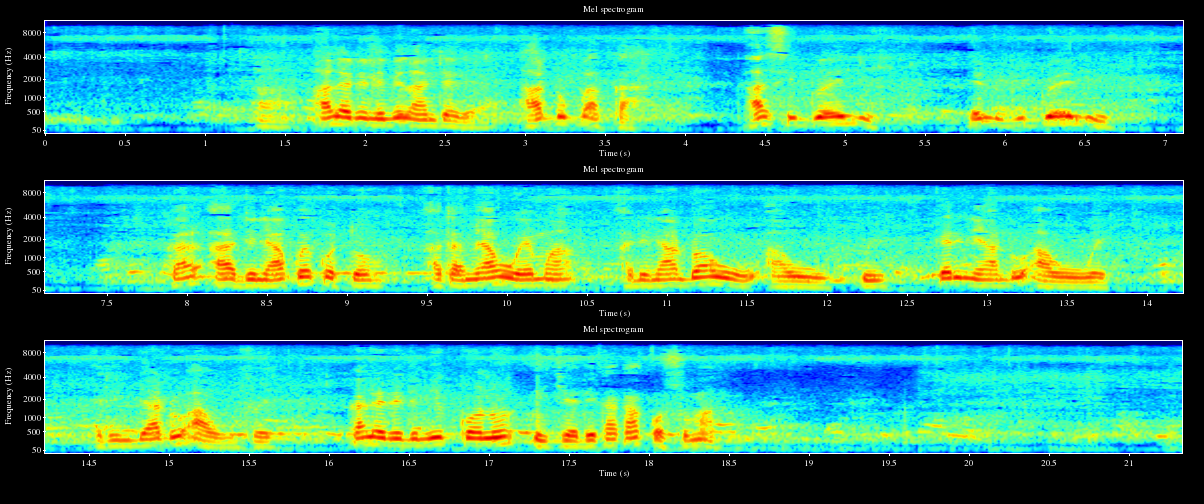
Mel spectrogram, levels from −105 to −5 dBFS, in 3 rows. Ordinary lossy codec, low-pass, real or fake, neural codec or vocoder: AAC, 32 kbps; 9.9 kHz; real; none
